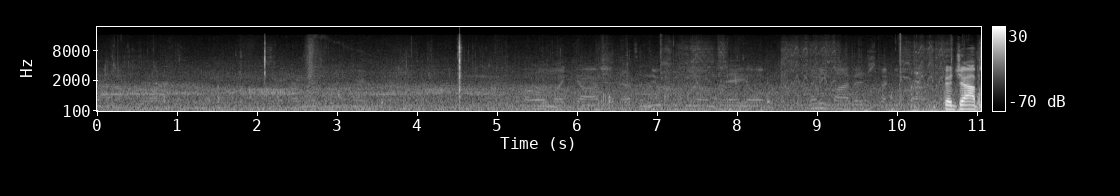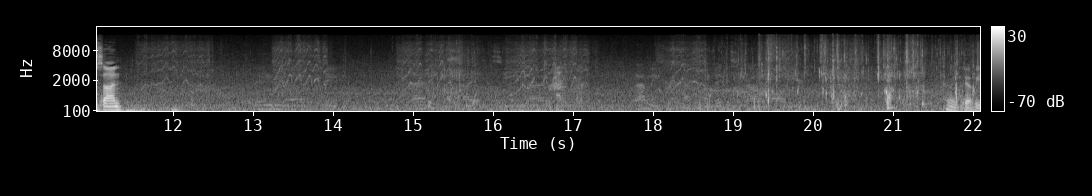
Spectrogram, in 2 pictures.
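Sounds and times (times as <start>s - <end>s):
faint voices: 0.0s - 20.7s
water sloshing against kayak hull: 15.1s - 22.0s.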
